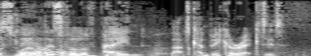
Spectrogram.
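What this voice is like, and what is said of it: Deep growly possessed voice. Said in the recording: “the traditional "I've been possessed" deep voice... A bit growly, not good for the throat.”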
